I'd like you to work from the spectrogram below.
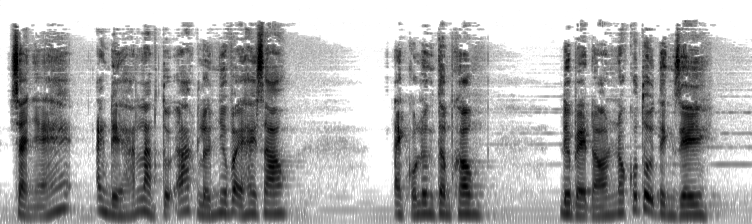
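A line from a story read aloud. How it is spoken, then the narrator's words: Shout. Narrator (Vietnamese): Phùng hét lên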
